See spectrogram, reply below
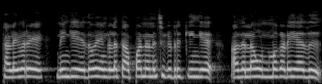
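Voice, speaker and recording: A high, rapid voice of a poor village mother, as a woman acts her out, begging the village head for mercy. Her pitch stays narrow and level, and the words tumble out quickly. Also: monotone. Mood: pleading. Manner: pleading, apologetic, speaks fast and high. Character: tearful poor village mother, pleading and meek. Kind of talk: family comedy skit.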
